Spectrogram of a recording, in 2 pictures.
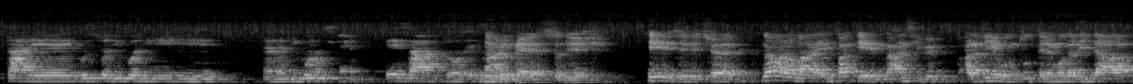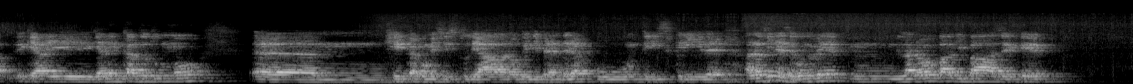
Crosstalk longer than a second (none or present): none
